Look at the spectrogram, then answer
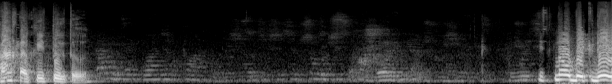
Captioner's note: background chattering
